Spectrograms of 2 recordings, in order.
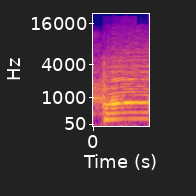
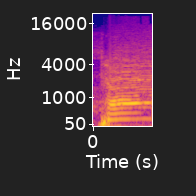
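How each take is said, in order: First: The letter starts with the tongue tip at the teeth. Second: The same.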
